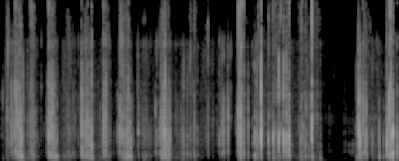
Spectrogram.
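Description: An iridescent holographic plastic foil pouch with a scale pattern is held in the hand and scratched, tapped and crinkled with long nails. Quick bursts of bright, crisp crinkling and scraping follow one another with no low end, fall silent briefly past the three-second mark, then pick up again.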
